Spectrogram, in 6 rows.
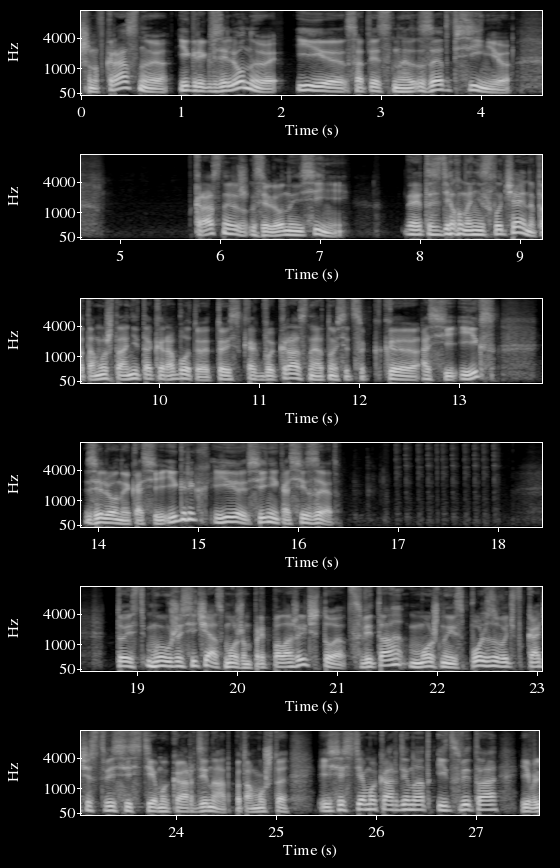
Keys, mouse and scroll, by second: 16.9 ctrl+shift+click.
